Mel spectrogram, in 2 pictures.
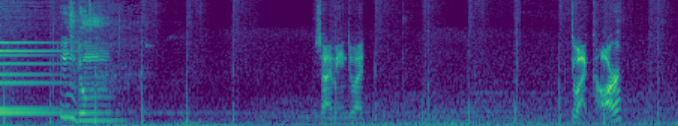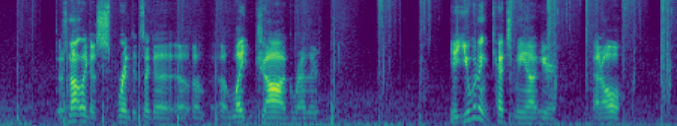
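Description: Footsteps crunch slowly over hard ground and gravel.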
